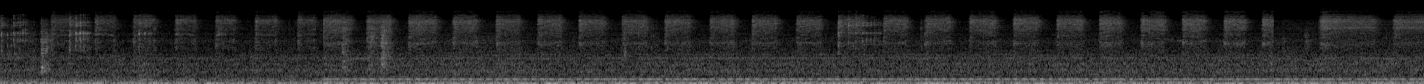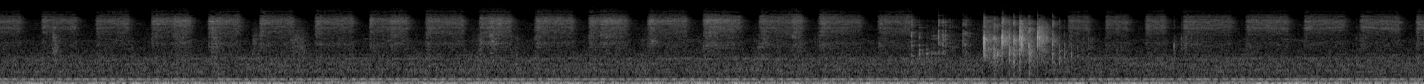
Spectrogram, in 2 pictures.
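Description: Aerosol spray can of purple Rust-Oleum paint hissing as it is sprayed on as primer. A steady low hum joins a few seconds in, and near the end there is one short, louder noise.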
